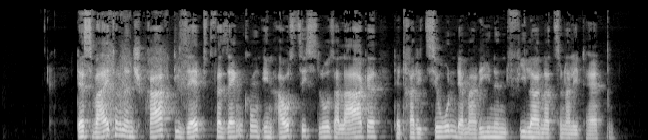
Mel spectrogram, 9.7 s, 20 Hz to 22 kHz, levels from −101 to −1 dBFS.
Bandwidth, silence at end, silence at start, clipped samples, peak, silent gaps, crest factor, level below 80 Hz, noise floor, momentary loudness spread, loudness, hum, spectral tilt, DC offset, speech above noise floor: 16.5 kHz; 0.55 s; 1.15 s; under 0.1%; -2 dBFS; none; 20 dB; -56 dBFS; -87 dBFS; 8 LU; -20 LUFS; none; -5 dB/octave; under 0.1%; 67 dB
